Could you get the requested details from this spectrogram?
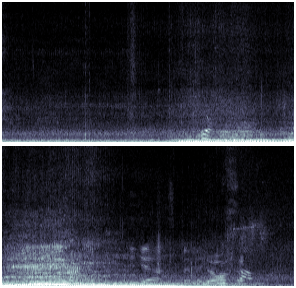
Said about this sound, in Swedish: När Ferrari-vrålen har tystnat en aning har vi samlat US Syds styrelse, i alla fall tre personer.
